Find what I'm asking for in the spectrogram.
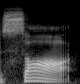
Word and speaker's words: saw: 好，看到下一句 I just saw you，这边 saw 要特别注意 AW 的声音是 R，不要念成 O，所以要念成 saw I just saw you。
